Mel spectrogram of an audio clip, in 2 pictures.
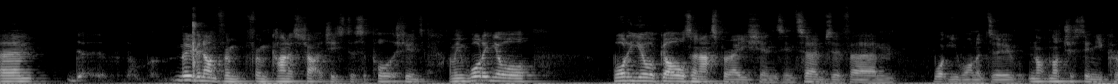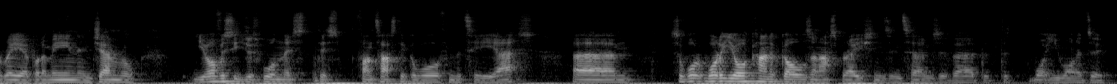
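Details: Adult male speaker; normal speech.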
